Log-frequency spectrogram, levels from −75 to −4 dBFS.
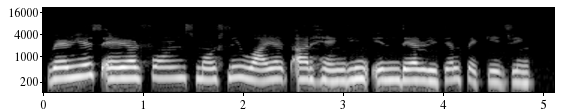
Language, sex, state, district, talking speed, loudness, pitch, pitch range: English, female, Arunachal Pradesh, Lower Dibang Valley, 115 wpm, -15 LUFS, 235 Hz, 220-255 Hz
